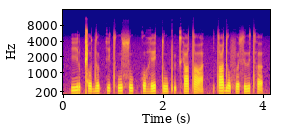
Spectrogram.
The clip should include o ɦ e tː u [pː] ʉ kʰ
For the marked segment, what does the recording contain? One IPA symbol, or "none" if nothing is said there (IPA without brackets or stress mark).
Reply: pʼ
